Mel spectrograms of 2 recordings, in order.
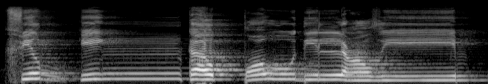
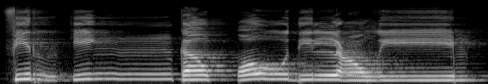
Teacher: Ketika dibaca dengan tafkhim, dibaca tebal, maka bibir bawah ini agak sedikit naik ke atas karena pangkal lidah kita naik ke langit-langit.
